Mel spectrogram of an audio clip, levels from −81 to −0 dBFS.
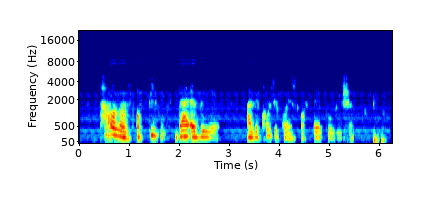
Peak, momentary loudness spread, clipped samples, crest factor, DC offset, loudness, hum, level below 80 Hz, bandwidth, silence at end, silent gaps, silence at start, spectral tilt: -2 dBFS; 23 LU; under 0.1%; 18 dB; under 0.1%; -21 LUFS; none; -50 dBFS; 3.8 kHz; 0.15 s; none; 0.45 s; -11 dB/octave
